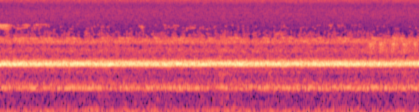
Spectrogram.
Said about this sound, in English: The crickets are singing.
